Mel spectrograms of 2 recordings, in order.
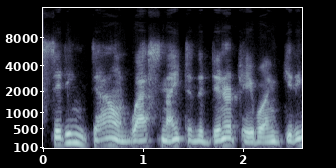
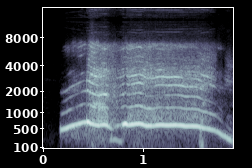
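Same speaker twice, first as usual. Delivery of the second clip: put-on very high, shrill, drawn-out toddler scream; 6 dB louder than usual. Retelling a small child's answer to a question: imitating a child screaming. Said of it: "she's just screaming at my wife's face".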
